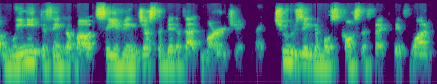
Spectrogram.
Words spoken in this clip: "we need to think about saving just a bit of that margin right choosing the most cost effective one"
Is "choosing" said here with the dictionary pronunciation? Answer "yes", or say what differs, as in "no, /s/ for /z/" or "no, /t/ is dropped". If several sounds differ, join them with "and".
yes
